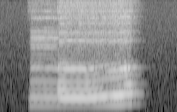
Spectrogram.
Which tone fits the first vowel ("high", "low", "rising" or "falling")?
rising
